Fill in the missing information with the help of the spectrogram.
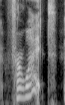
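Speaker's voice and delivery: high "for what?" in disbelief; incredulous. Retold or imitated. Mom answering daughter's mall request, incredulous.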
